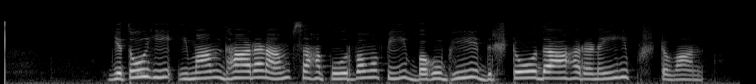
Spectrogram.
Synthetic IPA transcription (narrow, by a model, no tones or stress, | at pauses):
jɐt̪oːɦiʔimaːmd̪ʱaːɾɐɳaːmsɐɦɐpuːɾʋɐmɐpibɐɦubʱeːd̪ɾiʂʈoːd̪aːɦɐɾɐɳɐjɦipu̥ʂʈɐʋaːn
